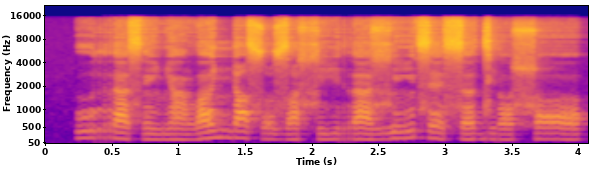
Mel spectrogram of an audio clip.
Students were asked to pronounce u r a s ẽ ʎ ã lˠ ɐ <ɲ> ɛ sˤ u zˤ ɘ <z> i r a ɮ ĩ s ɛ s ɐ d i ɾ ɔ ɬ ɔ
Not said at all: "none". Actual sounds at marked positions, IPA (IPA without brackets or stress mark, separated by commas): ɲ, ɬ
